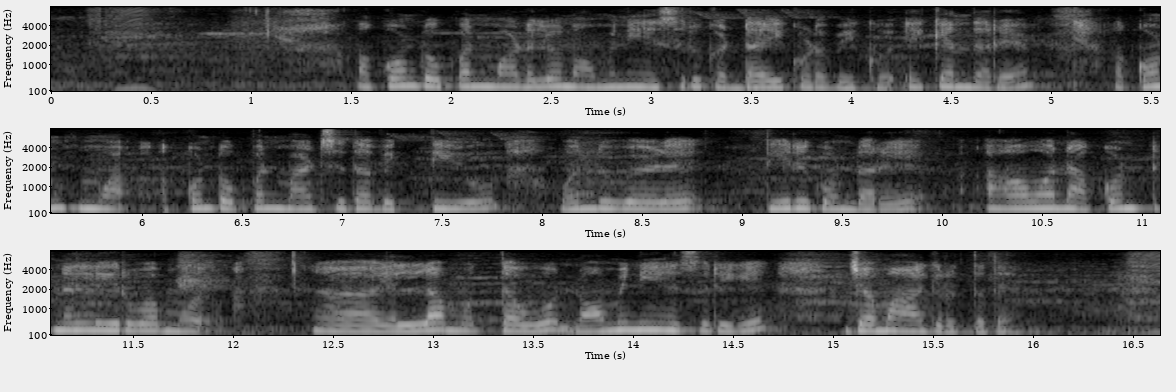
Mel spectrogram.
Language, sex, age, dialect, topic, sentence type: Kannada, female, 25-30, Central, banking, question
